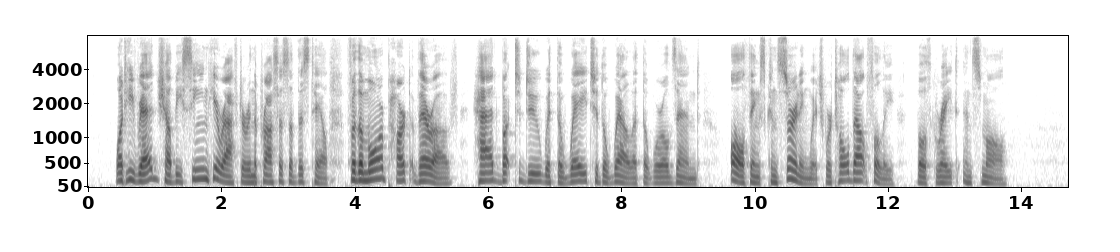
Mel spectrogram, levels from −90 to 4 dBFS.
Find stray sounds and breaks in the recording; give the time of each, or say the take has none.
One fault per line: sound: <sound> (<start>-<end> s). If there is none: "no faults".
no faults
